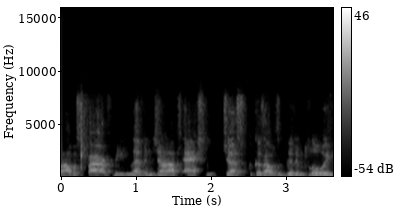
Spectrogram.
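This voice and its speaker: The speaker is a man with an American accent. He talks at a very fast pace. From US South, Virginia. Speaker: food entrepreneur. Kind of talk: panel discussion.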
